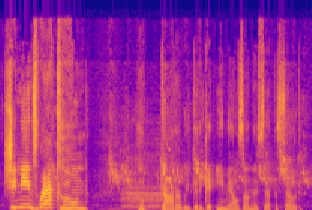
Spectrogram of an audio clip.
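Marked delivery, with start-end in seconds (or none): 1.9-4.1 fast muttered aside. Acted. Aside about the show.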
